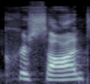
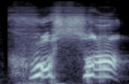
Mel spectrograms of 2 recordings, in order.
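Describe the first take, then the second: First: Croissant said the anglicized way; croissant without any French accent; English croissant. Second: Croissant in an exaggerated French accent; hammed-up mock French, higher pitched; heavy French accent. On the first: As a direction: say croissant as in everyday English, final T. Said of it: "pronounce it croissant if I'm speaking, like, English". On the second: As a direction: overdo the French accent for fun. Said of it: "most offensive French accent for fun". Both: Shown as a demonstration.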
